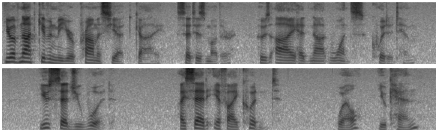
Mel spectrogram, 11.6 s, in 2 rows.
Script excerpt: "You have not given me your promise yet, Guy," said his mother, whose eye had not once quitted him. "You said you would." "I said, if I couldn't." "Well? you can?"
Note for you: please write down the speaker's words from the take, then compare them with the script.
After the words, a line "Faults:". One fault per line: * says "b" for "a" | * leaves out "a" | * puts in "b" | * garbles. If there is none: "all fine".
"You have not given me your promise yet, Guy," said his mother, whose eye had not once quitted him. "You said you would." "I said, if I couldn't." "Well? you can?"
Faults:
all fine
